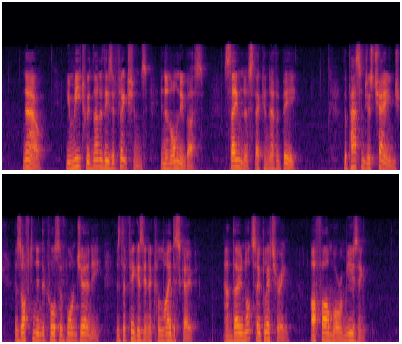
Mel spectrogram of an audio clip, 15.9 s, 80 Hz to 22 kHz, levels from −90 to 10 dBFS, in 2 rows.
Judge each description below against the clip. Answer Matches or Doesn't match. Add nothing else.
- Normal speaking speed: Matches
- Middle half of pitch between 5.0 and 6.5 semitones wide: Matches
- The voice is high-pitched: Doesn't match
